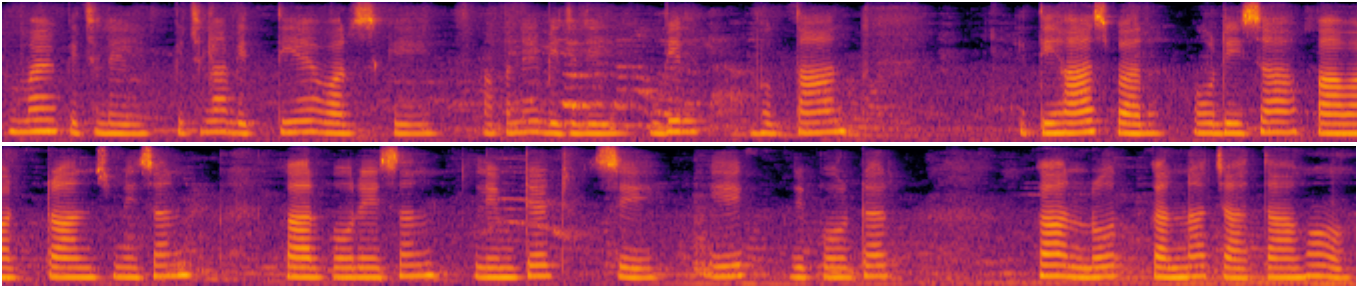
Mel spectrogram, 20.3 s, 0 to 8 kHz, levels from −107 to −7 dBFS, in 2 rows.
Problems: constant background noise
